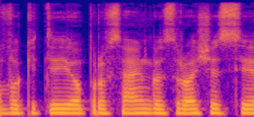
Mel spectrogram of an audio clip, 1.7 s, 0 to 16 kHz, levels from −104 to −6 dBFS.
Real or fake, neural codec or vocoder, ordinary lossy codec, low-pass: real; none; AAC, 96 kbps; 14.4 kHz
